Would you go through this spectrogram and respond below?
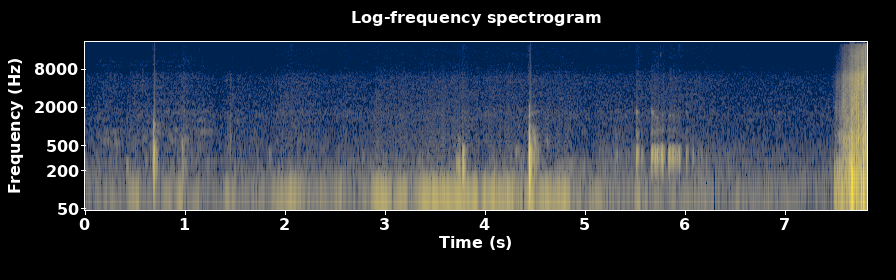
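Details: Quiet, scattered gurgles and brief squelching rumbles from the recorder's own belly, ending in a loud rustle; ordinary stomach growling (borborygmi).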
